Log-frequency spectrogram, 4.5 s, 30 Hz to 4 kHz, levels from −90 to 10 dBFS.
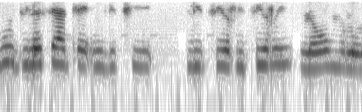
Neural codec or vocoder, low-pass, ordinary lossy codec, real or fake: none; 3.6 kHz; none; real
